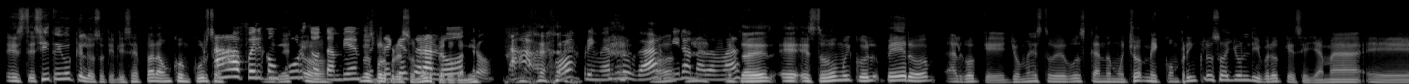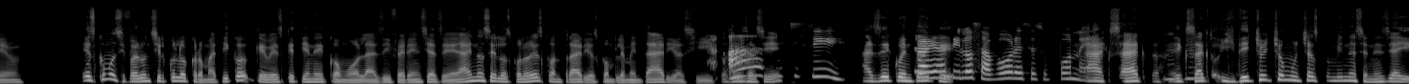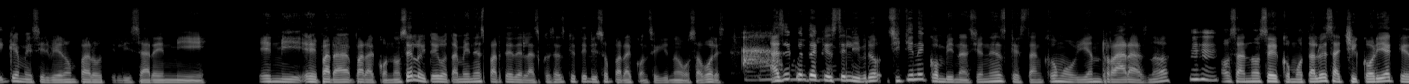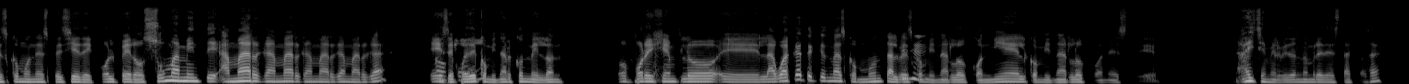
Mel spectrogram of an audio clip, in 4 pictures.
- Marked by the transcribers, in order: chuckle
- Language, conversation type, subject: Spanish, podcast, ¿Cómo buscas sabores nuevos cuando cocinas?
